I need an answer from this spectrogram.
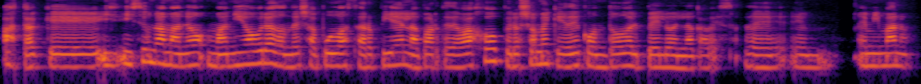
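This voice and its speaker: A woman with an Argentine accent tells her dreams as a personal testimony. She speaks earnestly and haltingly, often restarting her phrases. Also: mid-range voice, little pitch movement. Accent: Argentine Spanish. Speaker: church member sharing dreams.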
